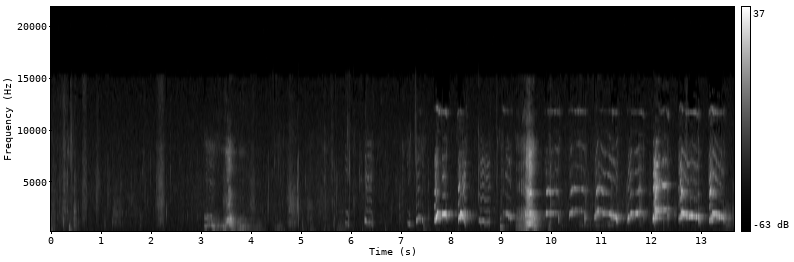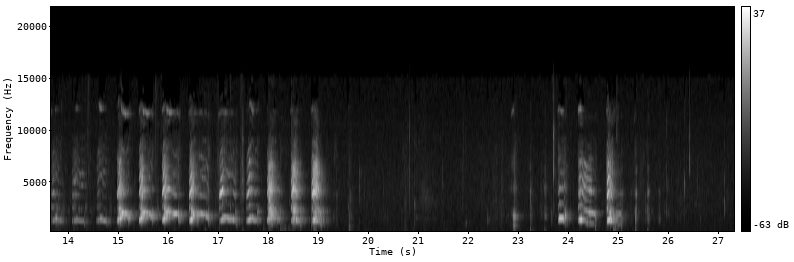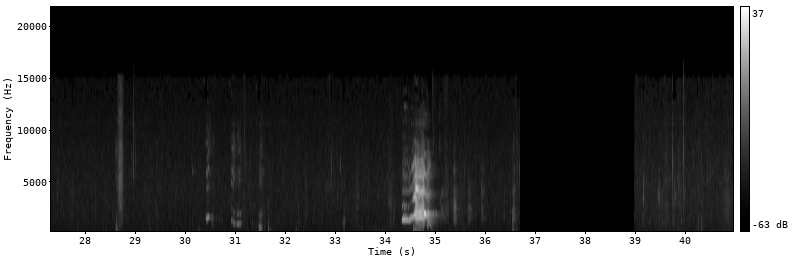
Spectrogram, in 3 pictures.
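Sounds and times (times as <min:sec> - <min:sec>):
puppies whining and yipping: 0:03.0 - 0:04.3, 0:05.5 - 0:19.4, 0:22.8 - 0:25.8, 0:30.3 - 0:31.8, 0:34.2 - 0:35.9
puppy yelp: 0:03.1 - 0:04.1, 0:05.8 - 0:19.3, 0:22.8 - 0:25.7, 0:30.4 - 0:31.7, 0:34.3 - 0:35.2.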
